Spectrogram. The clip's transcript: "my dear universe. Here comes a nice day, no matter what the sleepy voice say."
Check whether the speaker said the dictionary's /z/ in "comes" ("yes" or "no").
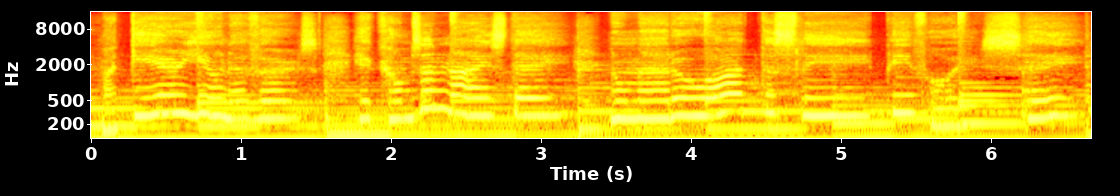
yes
